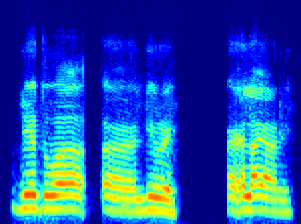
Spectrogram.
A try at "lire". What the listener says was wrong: Don't say A at the end. Okay. Because there is no A. A is this. Remember, या फिर ER.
